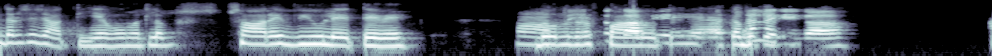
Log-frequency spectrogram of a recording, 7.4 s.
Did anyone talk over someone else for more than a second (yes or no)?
yes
